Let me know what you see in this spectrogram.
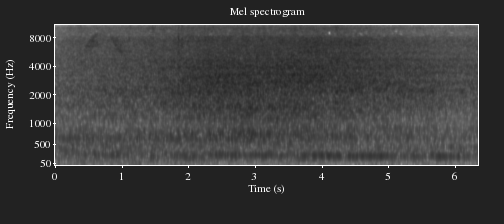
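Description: Intercity train hauled by a PKP EP09 electric locomotive running past: a steady rumble of wheels on rail with a droning hum, growing a little louder through the middle.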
